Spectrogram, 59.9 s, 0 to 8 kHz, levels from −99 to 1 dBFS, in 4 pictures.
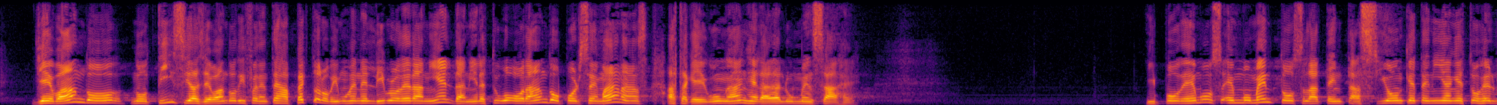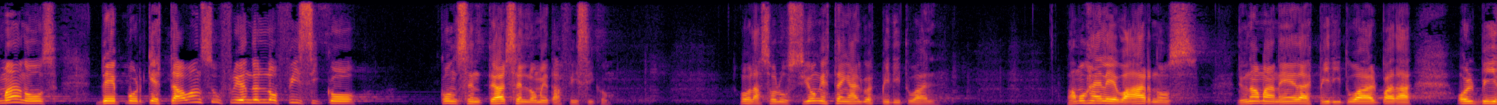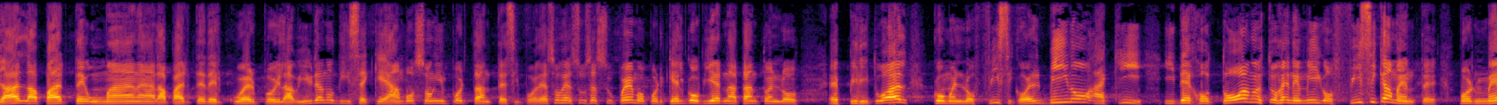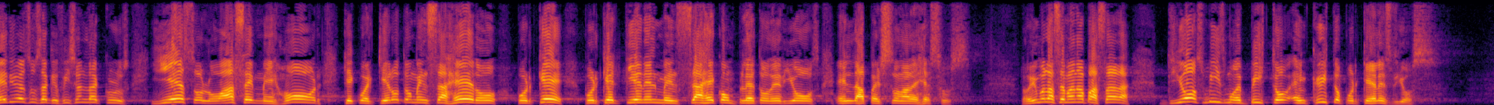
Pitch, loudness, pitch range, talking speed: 170 Hz, -20 LUFS, 150-195 Hz, 150 wpm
